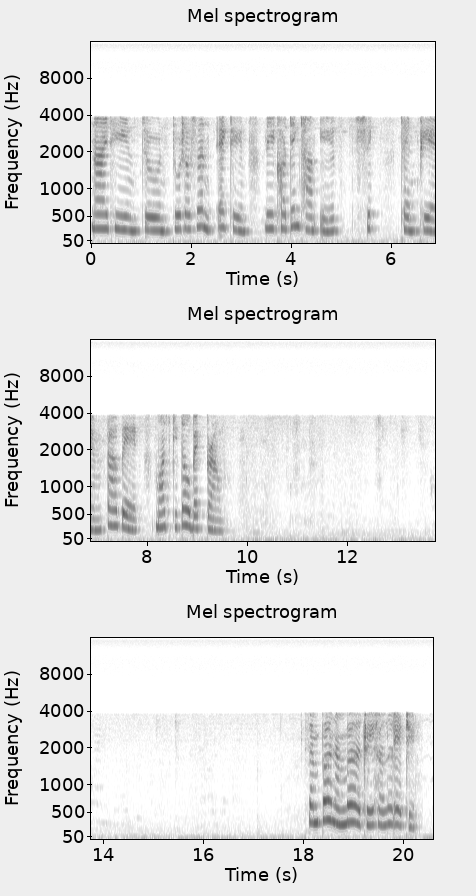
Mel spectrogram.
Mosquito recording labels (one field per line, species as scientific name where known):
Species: no mosquito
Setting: cup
